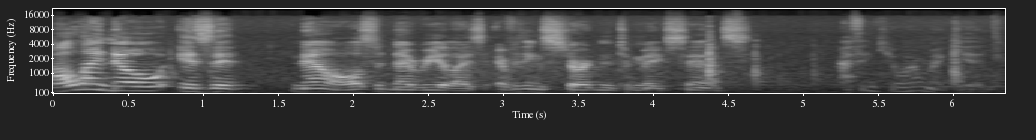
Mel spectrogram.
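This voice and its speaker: A man speaks at a fairly quick pace with an American accent, his fairly high pitch making very wide swings. His loudness swings a lot, and there is noticeable background noise. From Oregon, US. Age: 50s. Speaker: podcast co-host. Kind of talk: casual chat.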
